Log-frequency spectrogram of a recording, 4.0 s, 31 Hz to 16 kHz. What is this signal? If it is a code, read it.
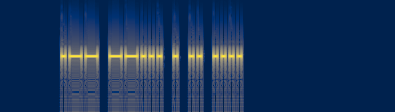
Morse code, heard as a keyed tone, about 30 wpm, 700 Hz. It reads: W7EIH
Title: USA Call Signs - 5 Characters - Repeated 2x - 30wpm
